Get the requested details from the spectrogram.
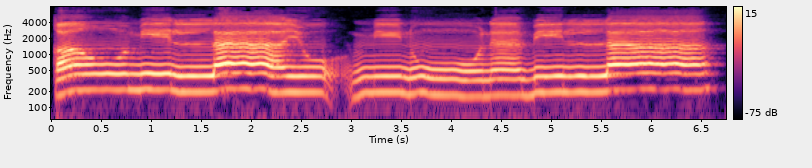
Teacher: Di sini idgham bila ghunnah. Daripada qaumin jadi qaumil.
